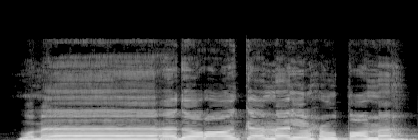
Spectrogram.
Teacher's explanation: ওয়াও ঠোঁট গোল করে উচ্চারণ করতে হবে।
